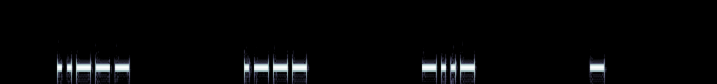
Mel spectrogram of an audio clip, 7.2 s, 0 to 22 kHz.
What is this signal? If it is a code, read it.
Morse code, heard as a keyed tone, about 25 wpm, spaced as for 7 wpm, 700 Hz. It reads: 2JXT
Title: USA Call Signs - 6 Characters - 8x Character Spacing - 25wpm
